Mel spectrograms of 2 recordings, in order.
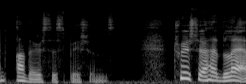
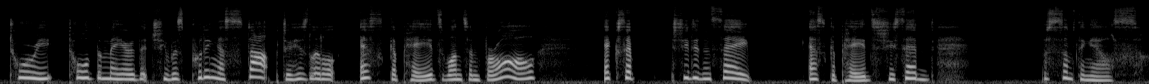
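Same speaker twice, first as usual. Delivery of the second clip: put-on higher young woman's voice, hushed gossip; Trisha's voice; 10 semitones higher than usual. Trisha confiding to Hannah and Michelle, higher nervous voice. Trisha, embarrassed, retells call.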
